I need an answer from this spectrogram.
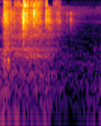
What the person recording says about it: I find they're the most noisiest if you can hear me while I'm shaking it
